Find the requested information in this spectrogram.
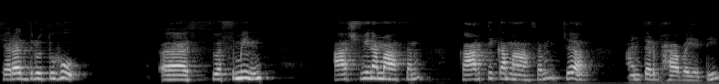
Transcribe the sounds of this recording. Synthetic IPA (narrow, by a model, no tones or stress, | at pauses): ʃɐɾɐd̪ɾut̪uɦu | sʋɐsmin | aːʃʋinɐmaːsɐm | kaːɾt̪ikɐmaːsɐmt͡ʃɐ | ɐnt̪ɐɾbʱaːʋɐjɐt̪i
